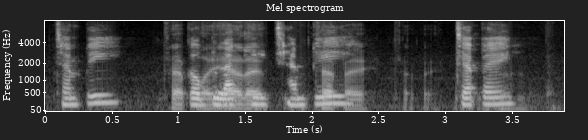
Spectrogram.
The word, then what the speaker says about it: Tepe: And what about Gobekli Tempe? Tepe.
